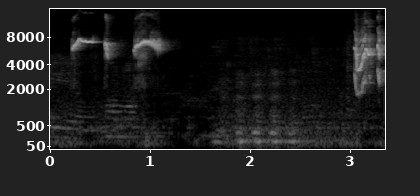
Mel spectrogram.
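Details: Orange-headed thrush song used as a lure for reluctant thrushes: loud, high whistled notes, a pause with low background noise, then another loud burst of whistles.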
